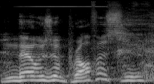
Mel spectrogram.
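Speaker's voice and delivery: put-on ancient, slow old man voice. Speaker shows how a prophecy should be announced, in a blind old man voice. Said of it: "Like you're a blind old man".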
